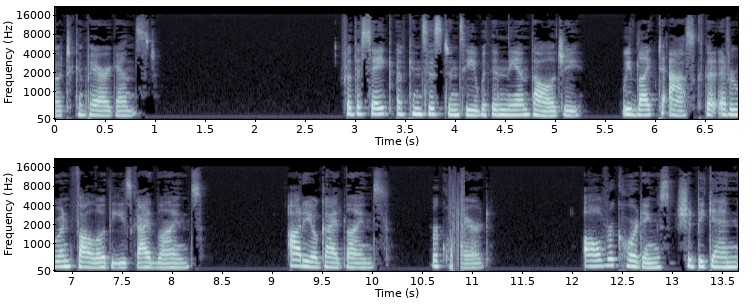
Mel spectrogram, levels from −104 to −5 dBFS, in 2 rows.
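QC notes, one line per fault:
10.76 to 10.92 s, intermittent contact. The sound drops out for about 84 ms, with crackle at the edges of the gap. A loose cable or plug briefly opens the signal path, then reconnects, cutting the audio and making those edge clicks.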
